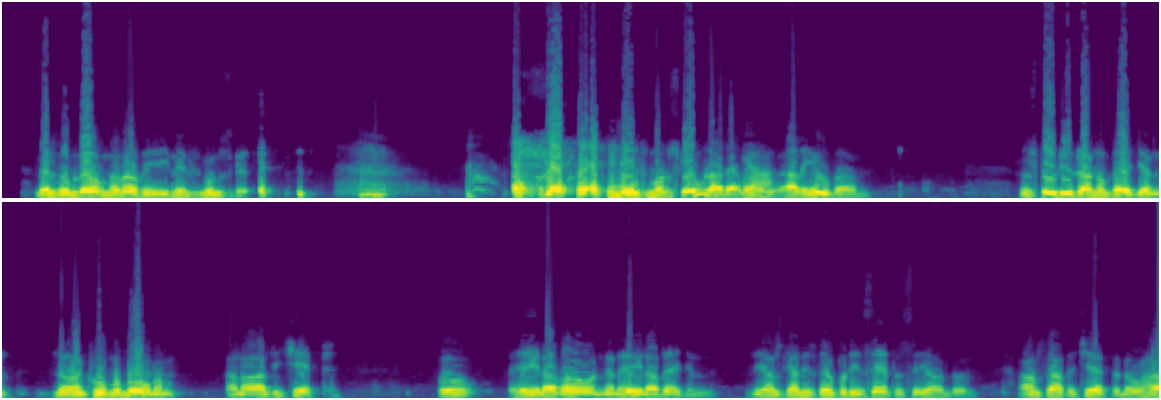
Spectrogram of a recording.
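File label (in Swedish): Vollsjö Skåne, dialekter; Folkminnen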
